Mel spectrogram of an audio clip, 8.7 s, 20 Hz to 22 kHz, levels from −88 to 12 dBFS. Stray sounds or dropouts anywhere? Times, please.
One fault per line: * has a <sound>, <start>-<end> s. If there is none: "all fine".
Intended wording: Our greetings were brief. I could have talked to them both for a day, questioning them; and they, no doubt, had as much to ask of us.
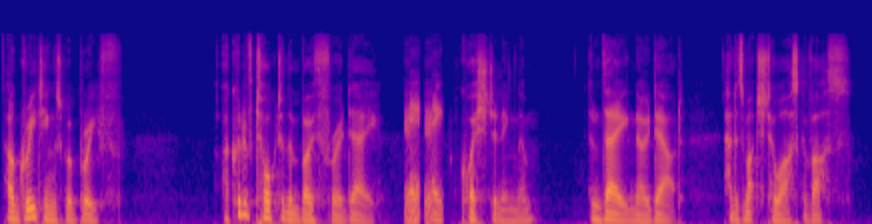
* has a laugh, 4.0-4.4 s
